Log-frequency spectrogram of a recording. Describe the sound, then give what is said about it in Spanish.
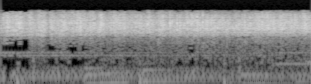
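A maraca shaken steadily and continuously, producing a dense, bright, hissing rattle at an even level throughout, with no pauses and no voices. “Y bueno, este es como la parte en donde una maraca podemos nombrarla como la masculina y la otra la femenina. Son dos sonidos diferentes,”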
